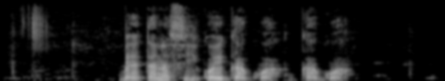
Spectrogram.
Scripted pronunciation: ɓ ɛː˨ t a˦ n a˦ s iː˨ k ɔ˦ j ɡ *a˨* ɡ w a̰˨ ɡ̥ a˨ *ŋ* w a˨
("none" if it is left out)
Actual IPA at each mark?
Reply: a˨, ɡ

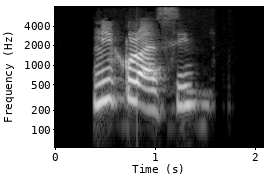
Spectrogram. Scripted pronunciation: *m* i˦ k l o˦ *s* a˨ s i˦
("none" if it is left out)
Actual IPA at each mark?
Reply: m, none

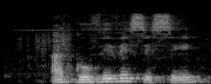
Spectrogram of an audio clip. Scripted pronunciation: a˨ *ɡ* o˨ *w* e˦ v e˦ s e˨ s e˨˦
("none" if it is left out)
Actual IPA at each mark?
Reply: ɡ, v

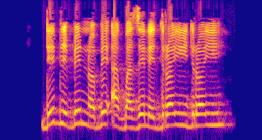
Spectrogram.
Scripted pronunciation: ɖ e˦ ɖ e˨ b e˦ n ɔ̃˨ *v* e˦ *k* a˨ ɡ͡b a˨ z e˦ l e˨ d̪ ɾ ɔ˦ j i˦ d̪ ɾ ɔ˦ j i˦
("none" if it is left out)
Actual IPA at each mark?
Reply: b, ʔ

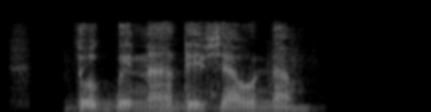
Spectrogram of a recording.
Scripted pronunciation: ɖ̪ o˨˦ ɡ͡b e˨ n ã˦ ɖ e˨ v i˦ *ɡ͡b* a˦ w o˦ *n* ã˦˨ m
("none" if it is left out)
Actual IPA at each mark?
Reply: none, n

